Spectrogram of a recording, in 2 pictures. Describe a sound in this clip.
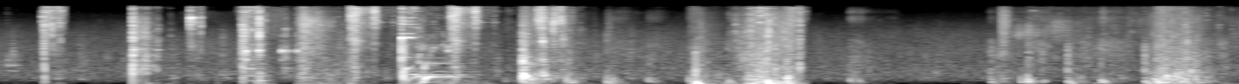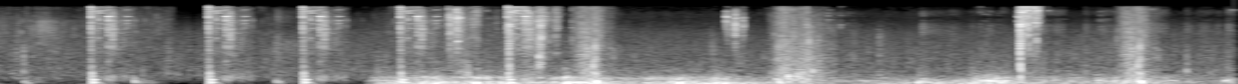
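Short clicks and clinks sound as items are picked up.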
